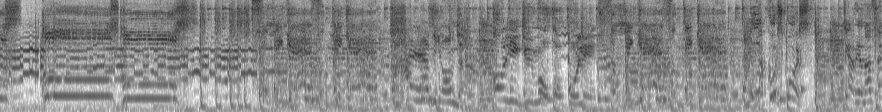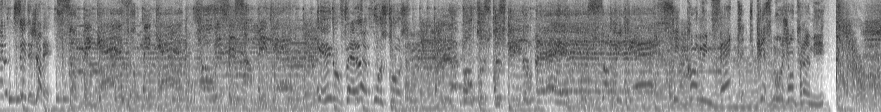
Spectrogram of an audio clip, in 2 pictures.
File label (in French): pub couscous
